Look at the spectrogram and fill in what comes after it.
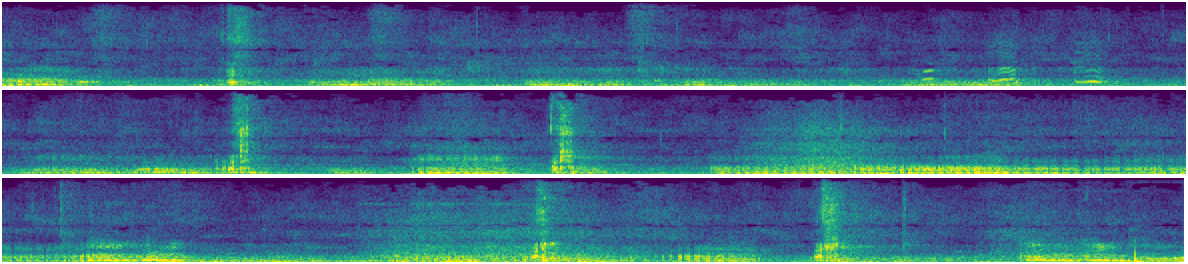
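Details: Six-week-old Havanese puppies at play, making low rumbling growls and small grunts throughout, with scattered knocks and scuffling.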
